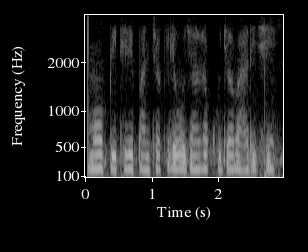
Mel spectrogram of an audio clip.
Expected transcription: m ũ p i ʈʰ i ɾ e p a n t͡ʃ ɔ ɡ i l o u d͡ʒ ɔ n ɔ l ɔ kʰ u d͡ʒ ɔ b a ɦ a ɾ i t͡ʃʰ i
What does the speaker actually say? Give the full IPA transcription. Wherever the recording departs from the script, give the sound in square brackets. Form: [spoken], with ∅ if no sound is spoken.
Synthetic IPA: m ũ p i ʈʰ i ɾ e p a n t͡ʃ ɔ [k] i l o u d͡ʒ ɔ n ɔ [ɾ] ɔ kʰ u d͡ʒ ɔ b a ɦ a ɾ i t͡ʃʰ i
